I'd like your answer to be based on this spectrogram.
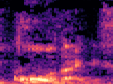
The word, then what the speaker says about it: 光大: 黒崎光大ですね。 – 光大、これで光大って読むんだ。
